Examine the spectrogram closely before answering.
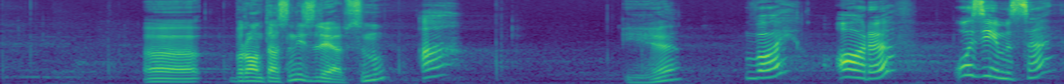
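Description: A young woman speaks with emotion close by.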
